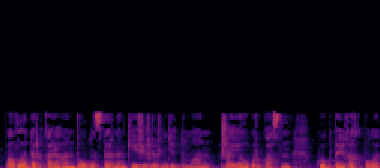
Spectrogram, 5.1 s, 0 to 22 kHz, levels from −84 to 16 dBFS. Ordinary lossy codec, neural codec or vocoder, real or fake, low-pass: MP3, 32 kbps; none; real; 7.2 kHz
